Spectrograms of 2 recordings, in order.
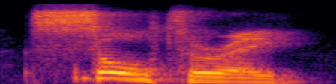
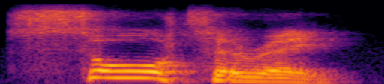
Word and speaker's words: saltire: Um, and so I thought it was pronounced, uh, sulttery. Sulttery, but apparently not. Apparently, it's pronounced sorttery. S as if it was spelled s a w t r y.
